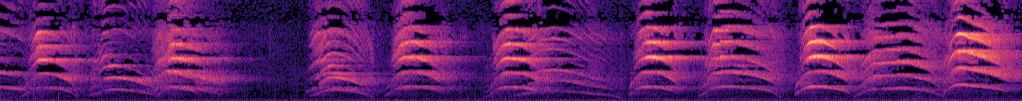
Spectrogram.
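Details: Kittens crawling on a carpet and meowing: high, arched mews repeated roughly every second or so in clustered series, clear and loud over a quiet room with a faint low hum.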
